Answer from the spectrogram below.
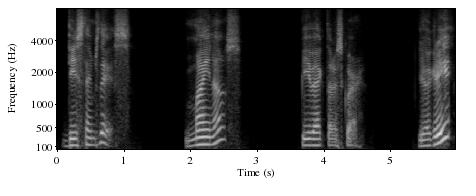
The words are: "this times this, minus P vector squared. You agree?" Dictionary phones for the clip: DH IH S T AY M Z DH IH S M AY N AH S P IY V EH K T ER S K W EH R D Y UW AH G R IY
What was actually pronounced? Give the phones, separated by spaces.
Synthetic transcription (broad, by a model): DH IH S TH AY M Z DH IH S M AY N AH S B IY B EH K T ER S K W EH R Y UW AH G R IY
